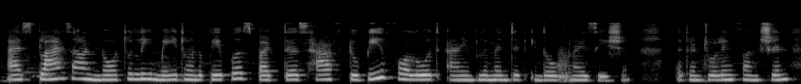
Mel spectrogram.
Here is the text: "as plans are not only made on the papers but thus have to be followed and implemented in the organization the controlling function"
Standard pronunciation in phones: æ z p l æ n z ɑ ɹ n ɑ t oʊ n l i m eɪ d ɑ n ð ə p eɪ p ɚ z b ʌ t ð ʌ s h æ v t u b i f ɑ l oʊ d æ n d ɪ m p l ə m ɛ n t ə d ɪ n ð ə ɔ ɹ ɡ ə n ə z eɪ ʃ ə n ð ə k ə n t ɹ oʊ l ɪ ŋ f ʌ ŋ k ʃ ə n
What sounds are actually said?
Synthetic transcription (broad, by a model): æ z p l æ n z ɑ ɹ n ɑ t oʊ l i m eɪ d ɑ n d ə p eɪ p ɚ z b ʌ t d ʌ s h æ v t u b i f ɑ l oʊ d æ n d ɪ m p l ə m ɛ n t ə d ɪ n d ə ɔ ɹ ɡ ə n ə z eɪ ʃ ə n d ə k ə n t ɹ oʊ l ɪ ŋ f ʌ ŋ k ʃ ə n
